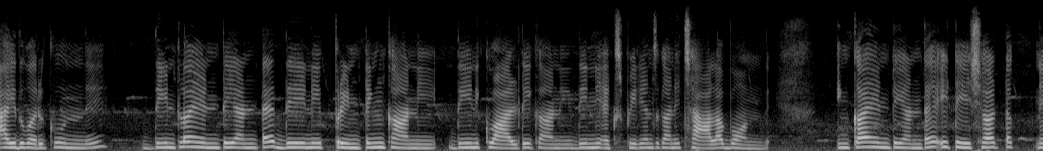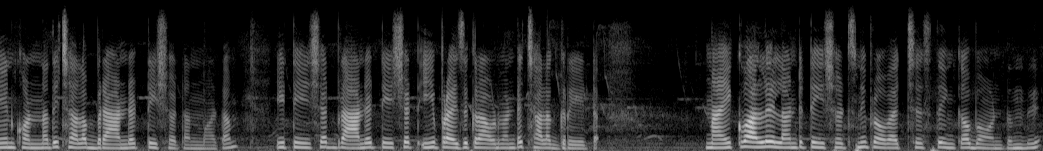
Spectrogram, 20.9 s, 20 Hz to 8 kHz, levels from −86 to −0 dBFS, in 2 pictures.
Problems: none marked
